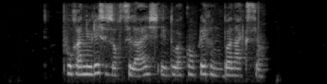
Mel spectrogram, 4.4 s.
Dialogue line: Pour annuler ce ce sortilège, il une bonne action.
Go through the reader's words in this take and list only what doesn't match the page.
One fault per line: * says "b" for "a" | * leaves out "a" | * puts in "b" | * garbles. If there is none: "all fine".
* leaves out "ce"
* puts in "doit accomplir"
